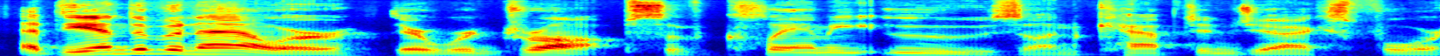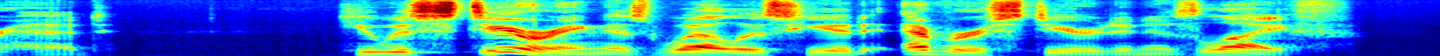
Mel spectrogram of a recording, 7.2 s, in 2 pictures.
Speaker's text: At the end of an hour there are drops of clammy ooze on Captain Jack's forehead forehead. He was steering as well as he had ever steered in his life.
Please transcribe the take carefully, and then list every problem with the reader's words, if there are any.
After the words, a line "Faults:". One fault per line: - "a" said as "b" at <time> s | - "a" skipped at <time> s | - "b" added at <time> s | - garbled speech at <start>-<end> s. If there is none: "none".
At the end of an hour there were drops of clammy ooze on Captain Jack's forehead. He was steering as well as he had ever steered in his life.
Faults:
- "are" said as "were" at 1.1 s
- "forehead" skipped at 3.9 s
